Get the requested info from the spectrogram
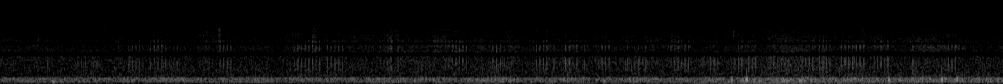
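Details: Cat purring while being played with: a continuous deep, even rumble throughout, with a few soft clicks near the end.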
